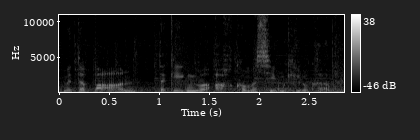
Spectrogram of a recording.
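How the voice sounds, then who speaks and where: Man reading doc narration, calm and factual, rough gravelly voice, music playing behind. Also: sits low, brisk. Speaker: documentary presenter. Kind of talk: scripted voice-over narration. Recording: voice-over with music bed.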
